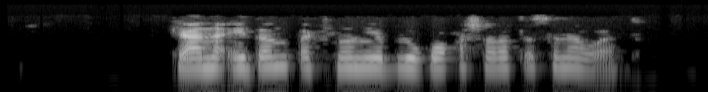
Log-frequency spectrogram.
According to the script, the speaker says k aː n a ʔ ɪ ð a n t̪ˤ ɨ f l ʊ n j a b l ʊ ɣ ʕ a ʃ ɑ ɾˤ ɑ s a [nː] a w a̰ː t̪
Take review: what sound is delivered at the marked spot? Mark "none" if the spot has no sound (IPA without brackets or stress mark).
n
